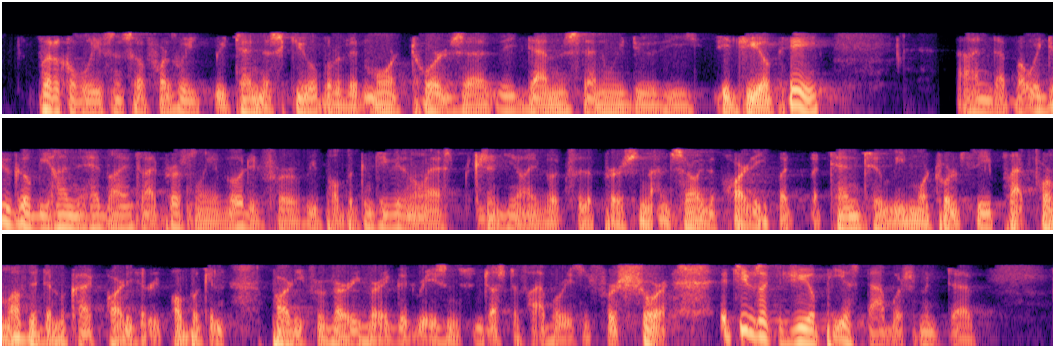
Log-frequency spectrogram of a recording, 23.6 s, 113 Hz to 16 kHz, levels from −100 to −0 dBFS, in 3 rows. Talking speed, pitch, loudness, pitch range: 225 wpm, 110 Hz, -23 LUFS, 105-125 Hz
